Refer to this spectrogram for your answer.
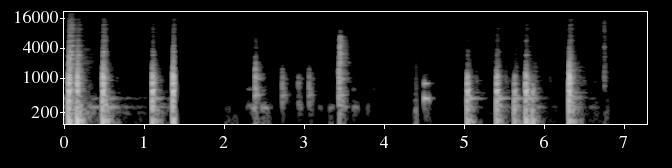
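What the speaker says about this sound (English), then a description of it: "Adeline will join in the knocking" Knocking on a door in irregular clusters of sharp, close raps separated by brief pauses.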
